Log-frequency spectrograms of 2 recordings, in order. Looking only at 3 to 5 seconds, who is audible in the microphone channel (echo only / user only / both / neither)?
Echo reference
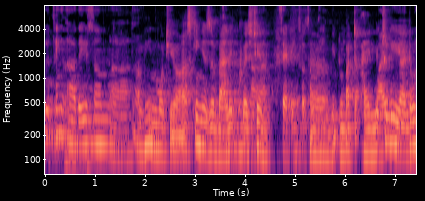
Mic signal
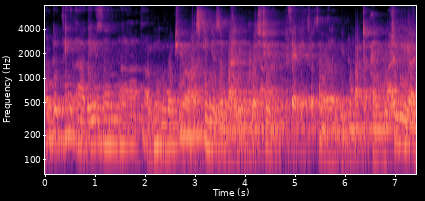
echo only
